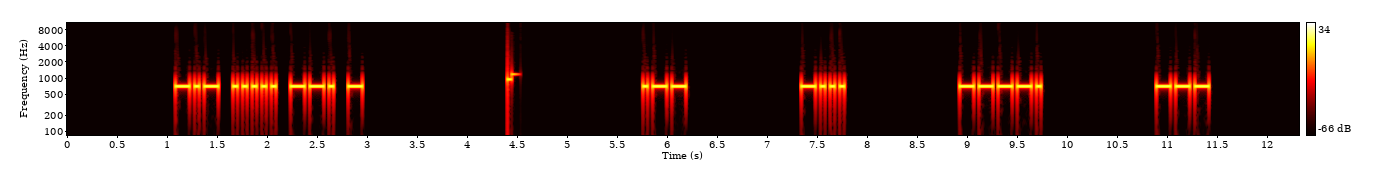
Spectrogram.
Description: Morse code, heard as a keyed tone, about 25 wpm, spaced as for 11 wpm, 700 Hz. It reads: K5GT WB9O
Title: USA Call Signs - 4 Characters - 8x Character Spacing - 25wpm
